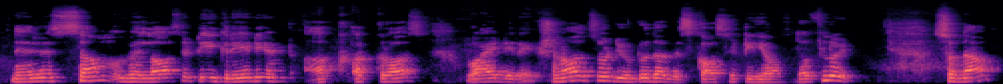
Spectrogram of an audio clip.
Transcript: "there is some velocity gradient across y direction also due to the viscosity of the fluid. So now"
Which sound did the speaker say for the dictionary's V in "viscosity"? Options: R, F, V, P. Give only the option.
V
